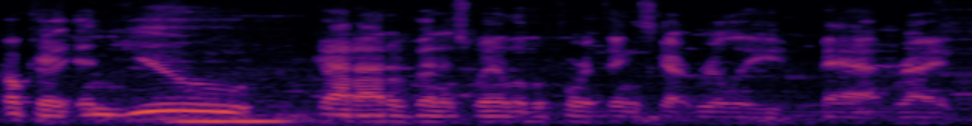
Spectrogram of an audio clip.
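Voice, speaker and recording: A man's voice: low voice, steady tone, normal speed, over music, low-quality recording. A man hosting a casual interview on location, asking questions in an emphatic way. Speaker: interviewer, host.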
